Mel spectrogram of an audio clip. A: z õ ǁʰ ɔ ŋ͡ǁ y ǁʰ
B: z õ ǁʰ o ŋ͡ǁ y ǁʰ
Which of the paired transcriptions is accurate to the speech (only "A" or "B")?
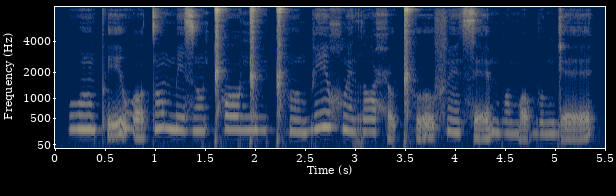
A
